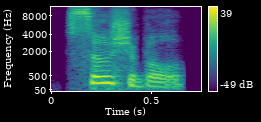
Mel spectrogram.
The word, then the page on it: sociable: Indian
